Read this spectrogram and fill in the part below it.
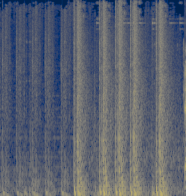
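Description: Rapid gunfire from a SCAR SSR rifle in the video game Phantom Forces: a fast, loud run of close, punchy shots in uneven bursts that grow denser partway through, with no talking.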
